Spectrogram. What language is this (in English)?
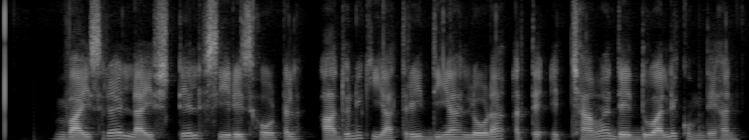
Punjabi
